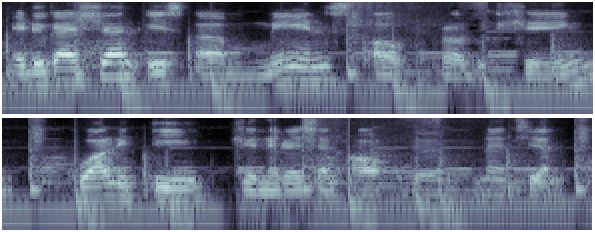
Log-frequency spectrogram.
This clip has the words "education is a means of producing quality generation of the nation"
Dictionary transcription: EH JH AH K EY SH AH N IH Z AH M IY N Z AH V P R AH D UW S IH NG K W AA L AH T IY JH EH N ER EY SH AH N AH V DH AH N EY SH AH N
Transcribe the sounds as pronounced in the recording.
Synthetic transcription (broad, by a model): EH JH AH K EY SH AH N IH S AH M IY N S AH F P R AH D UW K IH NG K W AA L AH T IY JH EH N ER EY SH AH N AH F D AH N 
